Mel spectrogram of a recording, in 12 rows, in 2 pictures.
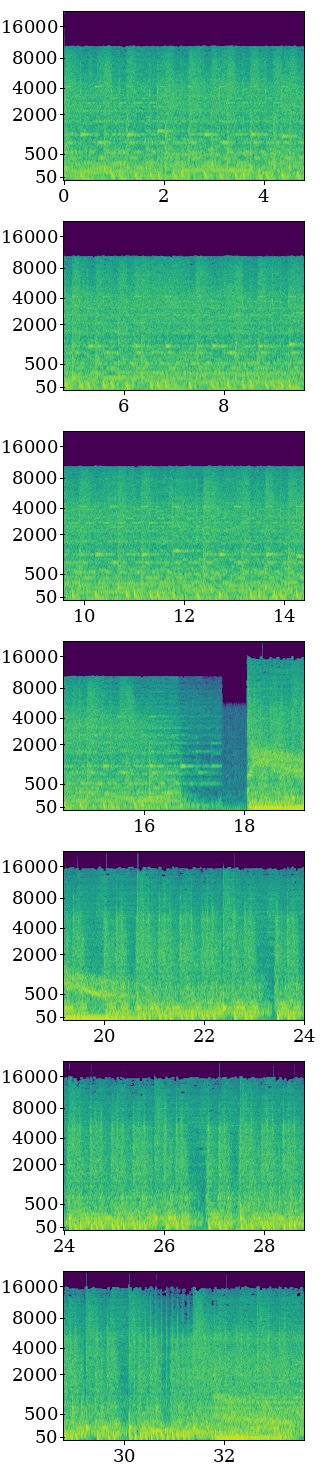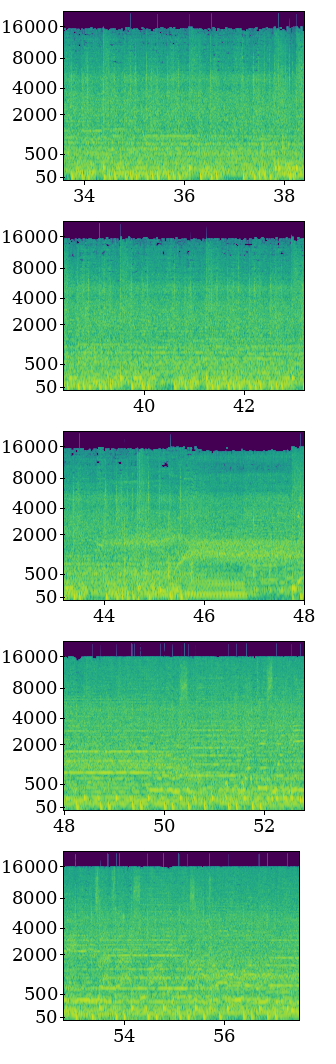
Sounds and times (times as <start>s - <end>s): Guitar: 0.0s - 57.5s.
